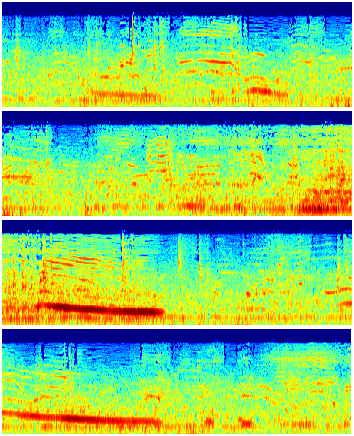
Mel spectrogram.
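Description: A fairground ride hums and rattles steadily.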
